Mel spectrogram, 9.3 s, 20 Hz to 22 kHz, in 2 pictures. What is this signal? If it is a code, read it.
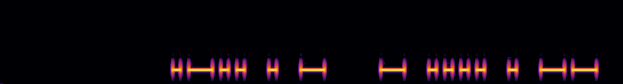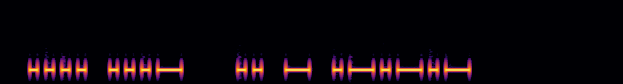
Morse code, heard as a keyed tone, about 21 wpm, 700 Hz. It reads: LET THEM HV IT.
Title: Sentences from Top 300 Words and Abbreviations 20wpm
